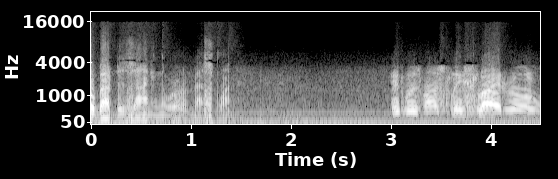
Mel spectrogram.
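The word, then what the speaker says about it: Mesklin: how you designed and built the world of masculine am i pronouncing that right that's right how did you go about designing the world of masculine it was mostly slide rule work part of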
